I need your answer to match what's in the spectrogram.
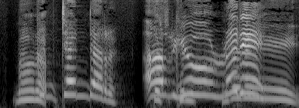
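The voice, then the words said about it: Terrible put-on accent. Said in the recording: “That was a terrible accent, wasn't it?”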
